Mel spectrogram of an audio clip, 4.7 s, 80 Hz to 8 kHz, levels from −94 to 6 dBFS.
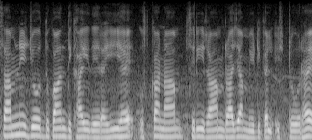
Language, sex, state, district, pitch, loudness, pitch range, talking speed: Hindi, male, Uttar Pradesh, Lalitpur, 155 Hz, -15 LUFS, 145-165 Hz, 190 wpm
